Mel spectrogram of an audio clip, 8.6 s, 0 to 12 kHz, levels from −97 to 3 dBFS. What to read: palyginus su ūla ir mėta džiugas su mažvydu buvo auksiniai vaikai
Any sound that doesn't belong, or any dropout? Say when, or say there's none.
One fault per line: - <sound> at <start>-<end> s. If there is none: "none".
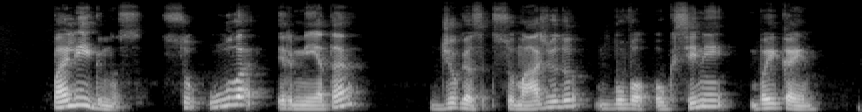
none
